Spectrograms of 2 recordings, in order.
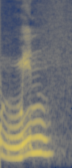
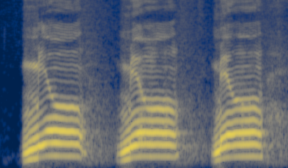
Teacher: دیکھیں من یہ تو نارمل ہے، میوں میوں میوں یہ ہے نون ساکن کی آواز کو ناک میں چھپانا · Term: اخفا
